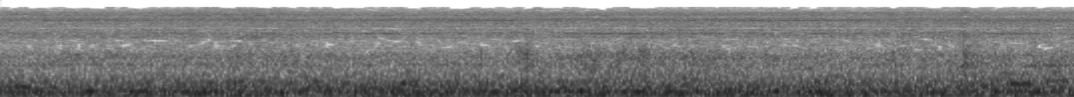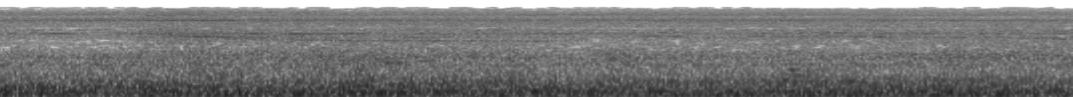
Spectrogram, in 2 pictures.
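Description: Steady drone and hum of plywood-mill machinery running, holding an even level.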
